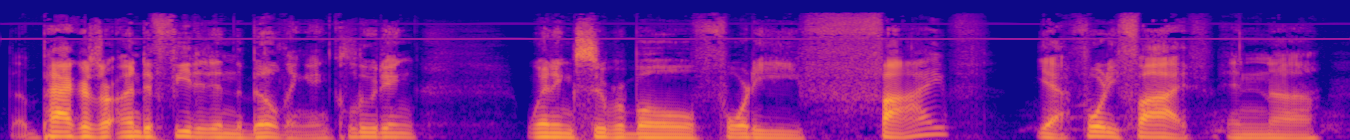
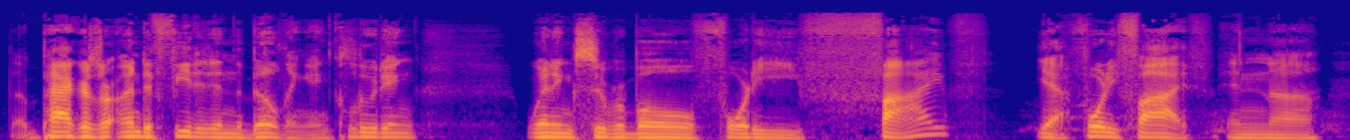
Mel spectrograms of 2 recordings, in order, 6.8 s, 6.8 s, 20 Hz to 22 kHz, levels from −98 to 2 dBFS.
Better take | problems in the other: second | high-pitched whine; faint; throughout; 7 kHz, 30 dB below the speech

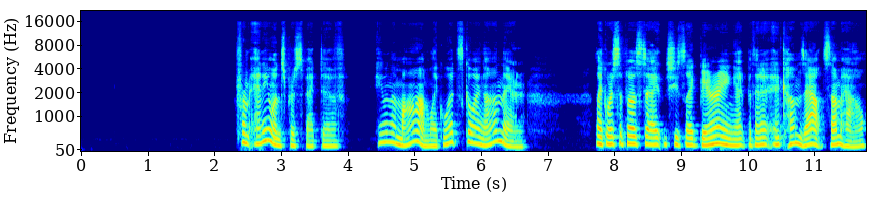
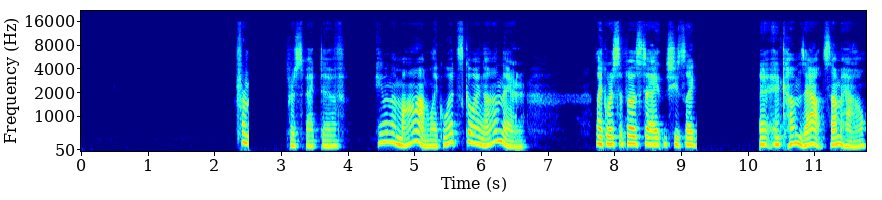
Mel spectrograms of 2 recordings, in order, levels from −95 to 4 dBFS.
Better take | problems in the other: first | audio cutting out; at 2.5 s for 0.5 s and at 9 s for 1 s

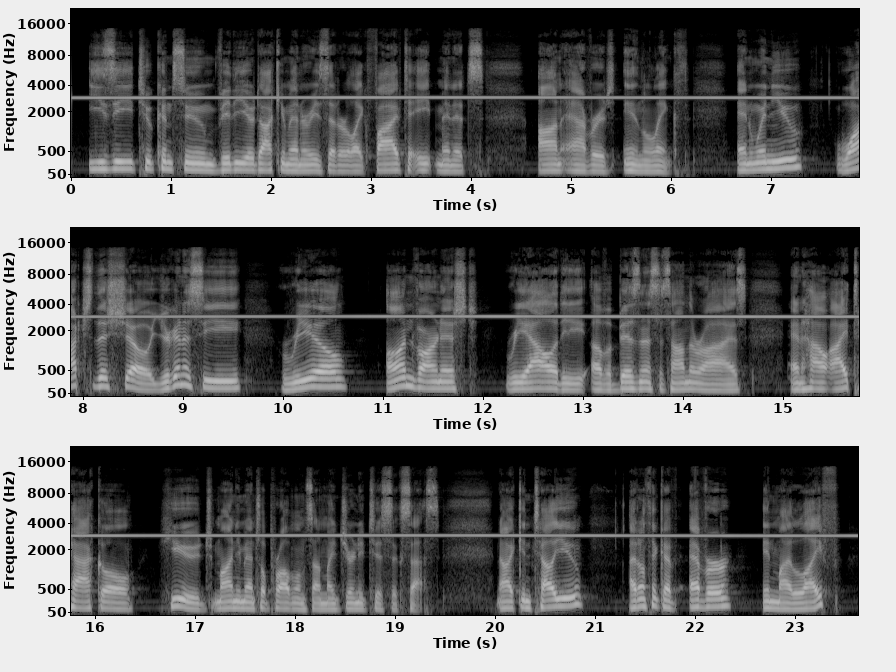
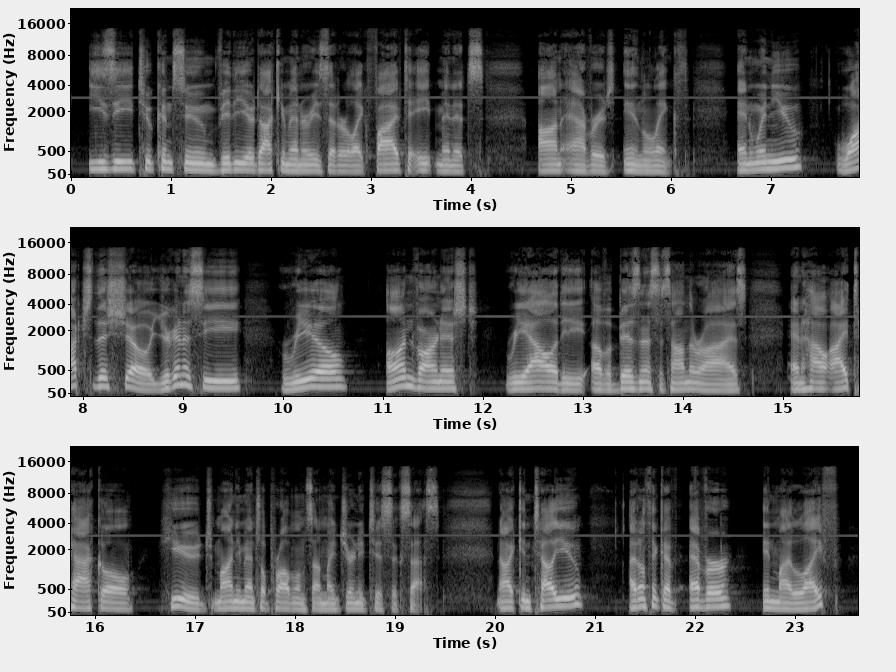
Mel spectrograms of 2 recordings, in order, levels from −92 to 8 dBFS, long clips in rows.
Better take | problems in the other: second | high-pitched whine; loud; throughout; 3 kHz, 6 dB below the speech; faint in the second

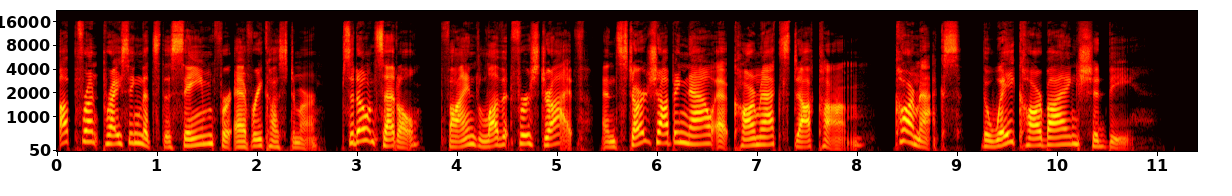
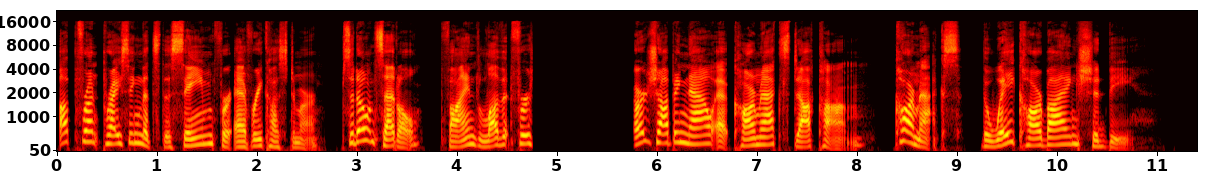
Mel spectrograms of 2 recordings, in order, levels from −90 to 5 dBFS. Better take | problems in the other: first | audio cutting out; at 5 s for 1 s

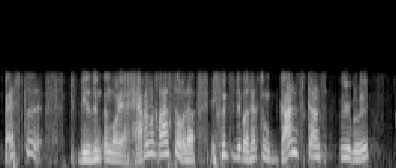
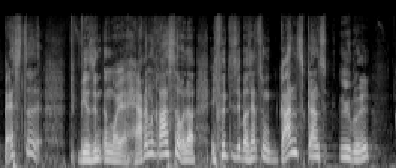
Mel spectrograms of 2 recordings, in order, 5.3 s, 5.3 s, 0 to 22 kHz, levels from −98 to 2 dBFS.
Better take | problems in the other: second | garbled, watery; badly; nothing above 4 kHz

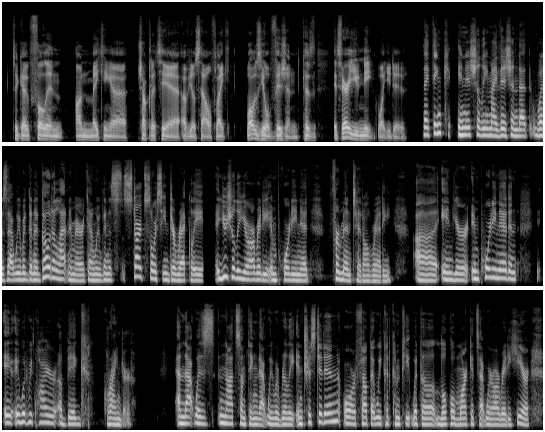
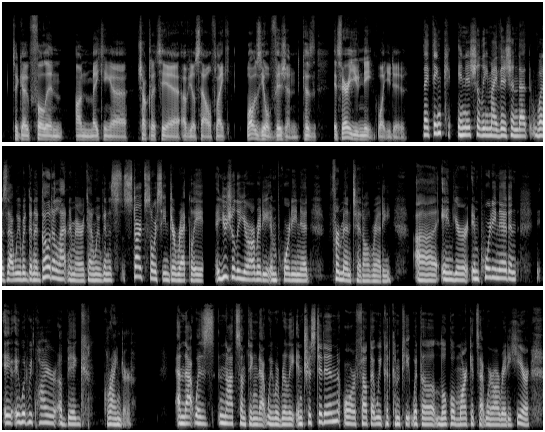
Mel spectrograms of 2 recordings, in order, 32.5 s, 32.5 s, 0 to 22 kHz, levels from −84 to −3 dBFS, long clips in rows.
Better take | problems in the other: neither | none

